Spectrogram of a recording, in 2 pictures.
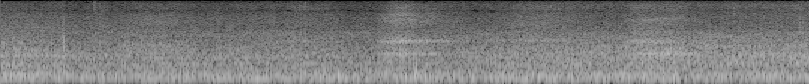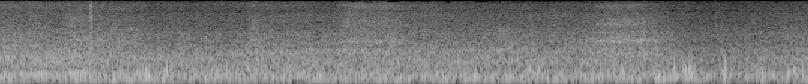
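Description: Steady road traffic noise with wind buffeting the microphone, and faint short sounds now and then.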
